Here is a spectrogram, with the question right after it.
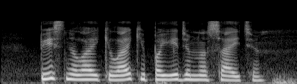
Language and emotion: Russian, neutral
